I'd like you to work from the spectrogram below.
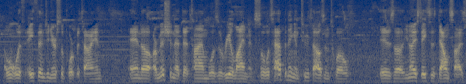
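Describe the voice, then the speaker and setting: Noticeable background noise behind a man talking at a fairly quick pace. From Philadelphia, US. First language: Ukrainian. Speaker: war veteran. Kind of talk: testimony. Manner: halting.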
